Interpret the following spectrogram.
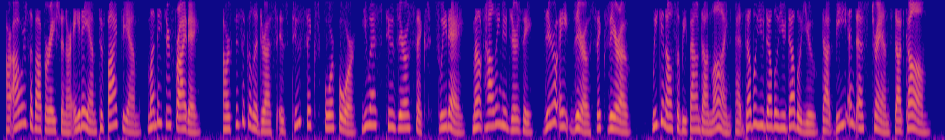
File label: After Hours Greeting Female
